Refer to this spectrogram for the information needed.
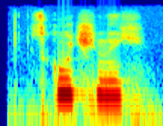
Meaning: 1. dull, boring, tedious, tiresome (inciting boredom) 2. bored, listless
- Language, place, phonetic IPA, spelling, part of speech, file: Russian, Saint Petersburg, [ˈskut͡ɕnɨj], скучный, adjective, Ru-скучный.ogg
